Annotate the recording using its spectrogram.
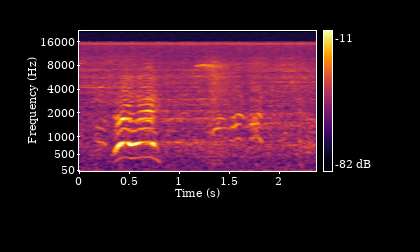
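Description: A short, loud, high-pitched shout, about half a second long, rising and then falling in pitch, about a third of a second in, followed by a fainter call.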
